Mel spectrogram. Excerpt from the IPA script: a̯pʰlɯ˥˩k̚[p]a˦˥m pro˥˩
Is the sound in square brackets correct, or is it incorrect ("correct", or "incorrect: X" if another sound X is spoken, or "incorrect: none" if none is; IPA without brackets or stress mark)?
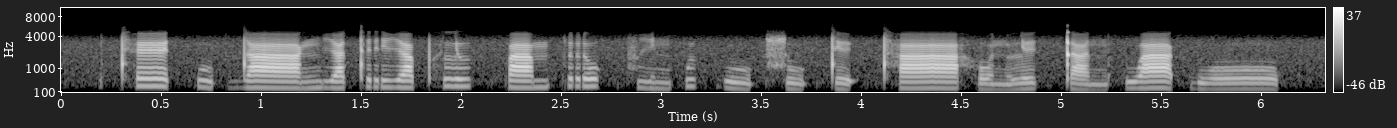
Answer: correct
